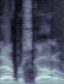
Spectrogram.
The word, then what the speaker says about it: Abruscato: And we already got a winner right now because Ising said Abruscato right. So I said it right. Start. Yeah. And Schultz I spelled with a C.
